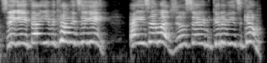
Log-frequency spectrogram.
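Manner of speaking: high, loud gushing thanks; effusive calling out. Real, not acted. Teacher thanking Ziggy for coming, effusive calling out. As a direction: call out high to someone leaving.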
